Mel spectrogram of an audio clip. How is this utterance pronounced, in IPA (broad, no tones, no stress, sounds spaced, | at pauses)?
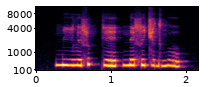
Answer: m iː l ɨ ɬ u kː e | n̪ e ɬ ɨ t͡ɕ o d o ŋ uː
